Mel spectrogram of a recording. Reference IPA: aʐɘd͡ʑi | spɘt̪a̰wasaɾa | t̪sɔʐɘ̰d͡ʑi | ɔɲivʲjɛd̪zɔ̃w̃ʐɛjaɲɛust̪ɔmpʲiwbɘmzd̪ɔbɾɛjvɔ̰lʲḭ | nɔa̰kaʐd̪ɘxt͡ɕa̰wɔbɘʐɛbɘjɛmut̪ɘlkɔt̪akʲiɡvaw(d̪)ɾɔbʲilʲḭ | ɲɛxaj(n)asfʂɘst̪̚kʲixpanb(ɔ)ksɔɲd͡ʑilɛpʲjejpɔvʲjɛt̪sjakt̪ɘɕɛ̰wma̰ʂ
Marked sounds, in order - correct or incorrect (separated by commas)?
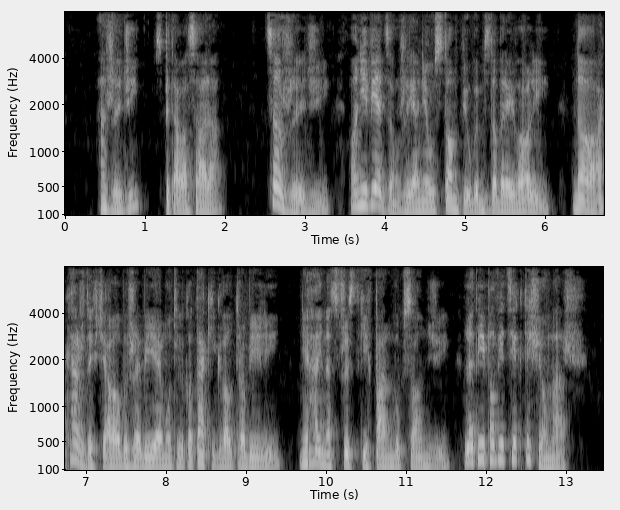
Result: incorrect, correct, incorrect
